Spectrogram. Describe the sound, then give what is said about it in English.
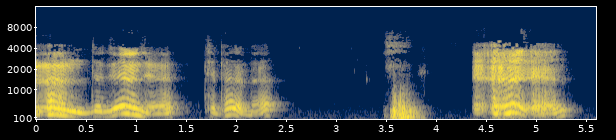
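Someone clearing their throat repeatedly: drawn-out, gravelly voiced rasps come in several bursts, then a short sharp hack, then another long rough clearing, loud and set apart by brief silences. “I had to clear my throat. I wasn't saying anything. I had to clear it.”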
